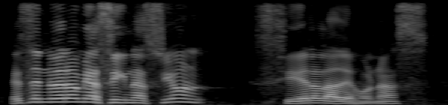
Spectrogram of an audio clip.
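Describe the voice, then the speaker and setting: With a smooth, high voice and a slightly fast delivery, a Salvadoran pastor preaches in church with a Salvadoran Spanish accent. He keeps the sermon lively with humorous, animated stories.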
